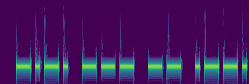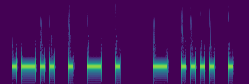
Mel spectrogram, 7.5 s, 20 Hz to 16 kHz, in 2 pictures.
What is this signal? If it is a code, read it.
Morse code, heard as a keyed tone, about 17 wpm, 700 Hz. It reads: COMPLETE THE
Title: Sentences from Top 1000 Words - Review Part 1 - 17wpm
